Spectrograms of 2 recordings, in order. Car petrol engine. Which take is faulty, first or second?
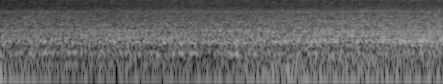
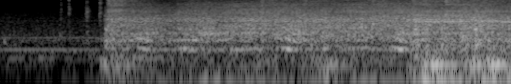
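second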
